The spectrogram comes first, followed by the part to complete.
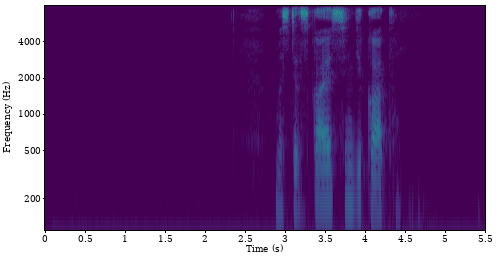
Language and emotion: Russian, neutral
